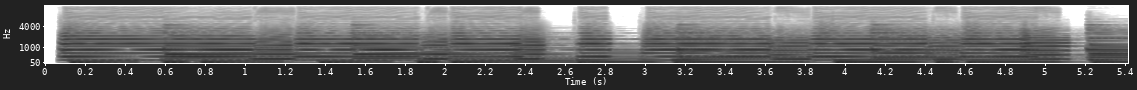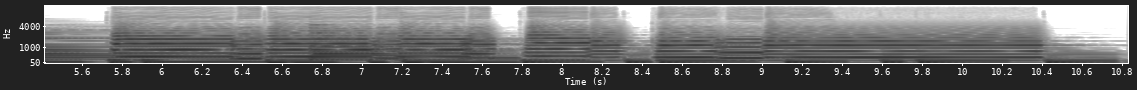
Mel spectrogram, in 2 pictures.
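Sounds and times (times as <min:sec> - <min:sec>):
aggressive minor-key bossa nova: 0:00.1 - 0:10.8.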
